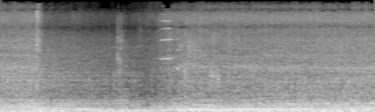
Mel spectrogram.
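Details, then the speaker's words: Squarebody floored, holding a flat low drone that never climbs, bogging from seized carburettor secondary throttle plates. The exhaust was checked and not clogged, and a timing adjustment did not fix it. "So why is this thing so boggy? I still have yet to find out."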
